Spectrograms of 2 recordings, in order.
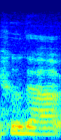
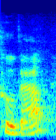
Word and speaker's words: hygge: of that would look really nice in a hygge room as well because it adds that texture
